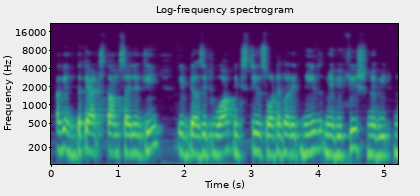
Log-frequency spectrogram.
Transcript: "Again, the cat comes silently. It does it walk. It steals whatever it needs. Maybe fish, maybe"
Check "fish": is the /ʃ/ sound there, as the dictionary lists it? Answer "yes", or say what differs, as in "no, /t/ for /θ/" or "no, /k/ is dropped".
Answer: yes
